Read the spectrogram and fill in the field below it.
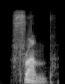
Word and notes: frump: British English

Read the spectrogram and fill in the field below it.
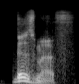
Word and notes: bismuth: British English

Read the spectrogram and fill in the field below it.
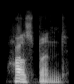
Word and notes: husband: American English

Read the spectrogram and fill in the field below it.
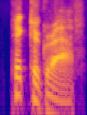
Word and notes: Pictograph: American English

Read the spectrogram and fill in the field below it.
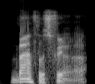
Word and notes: Bathysphere: British English

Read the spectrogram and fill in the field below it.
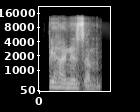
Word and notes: Pyrrhonism: Indian

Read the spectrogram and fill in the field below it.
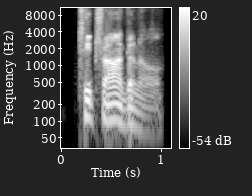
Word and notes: tetragonal: British English

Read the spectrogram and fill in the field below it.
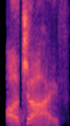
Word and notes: ogive: Indian

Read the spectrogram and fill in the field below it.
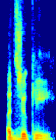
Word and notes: adzuki: American English

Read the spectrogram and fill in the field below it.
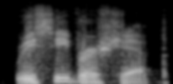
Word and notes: Receivership: American English

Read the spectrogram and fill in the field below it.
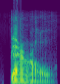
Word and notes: beryl: American English

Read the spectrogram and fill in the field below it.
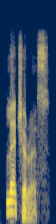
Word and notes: lecherous: British English

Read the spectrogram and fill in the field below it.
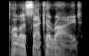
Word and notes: polysaccharide: British English

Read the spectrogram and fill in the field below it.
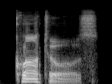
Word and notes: quatorze: British English

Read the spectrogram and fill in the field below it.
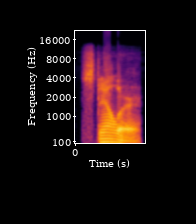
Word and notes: stellar: American English

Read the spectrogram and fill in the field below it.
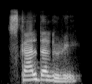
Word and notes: skulduggery: Indian

